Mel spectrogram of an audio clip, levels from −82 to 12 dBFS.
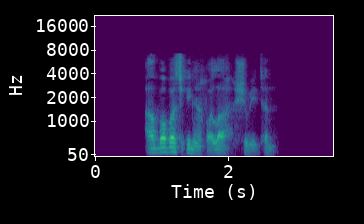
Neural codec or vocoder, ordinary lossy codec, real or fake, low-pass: codec, 16 kHz, 0.8 kbps, ZipCodec; MP3, 32 kbps; fake; 7.2 kHz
